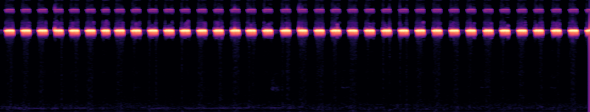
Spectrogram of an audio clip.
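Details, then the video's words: Rhythmic chirping of a male cricket: bright, high, uniform pulses around four per second, continuing evenly through the whole stretch with no other sounds. "Cricket Chirping Sound Effect"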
